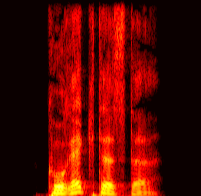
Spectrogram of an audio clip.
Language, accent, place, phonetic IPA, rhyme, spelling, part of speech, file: German, Germany, Berlin, [kɔˈʁɛktəstə], -ɛktəstə, korrekteste, adjective, De-korrekteste.ogg
- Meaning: inflection of korrekt: 1. strong/mixed nominative/accusative feminine singular superlative degree 2. strong nominative/accusative plural superlative degree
